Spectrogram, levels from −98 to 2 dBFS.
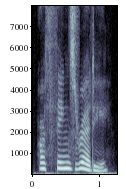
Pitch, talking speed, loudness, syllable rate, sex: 240 Hz, 140 wpm, -15 LUFS, 4.9 syllables/s, female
